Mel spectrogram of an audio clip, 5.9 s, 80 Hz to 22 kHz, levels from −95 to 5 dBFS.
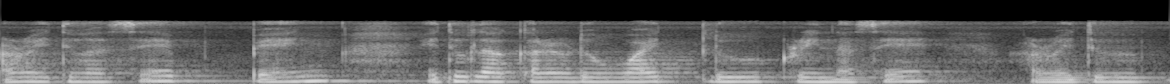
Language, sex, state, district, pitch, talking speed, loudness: Nagamese, female, Nagaland, Dimapur, 205 Hz, 135 wpm, -18 LUFS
